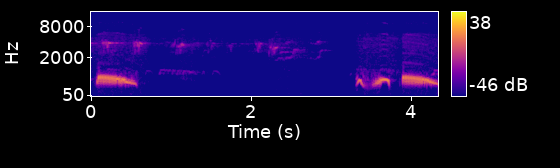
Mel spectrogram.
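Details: Spotted dove used as a decoy to lure wild doves. A low hoarse coo fades at the start. After a pause, a quick double-noted phrase runs into a long drawn coo. Faint higher chirps from other birds sound in between.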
